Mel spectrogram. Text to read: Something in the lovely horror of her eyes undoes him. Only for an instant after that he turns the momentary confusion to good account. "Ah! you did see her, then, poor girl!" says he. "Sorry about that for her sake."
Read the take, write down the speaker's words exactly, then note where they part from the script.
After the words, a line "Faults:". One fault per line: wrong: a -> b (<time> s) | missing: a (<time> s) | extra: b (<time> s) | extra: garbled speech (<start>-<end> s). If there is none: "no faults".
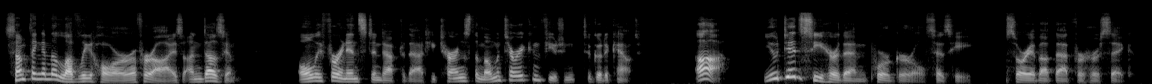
Something in the lovely horror of her eyes undoes him. Only for an instant after that he turns the momentary confusion to good account. "Ah! you did see her, then, poor girl!" says he. "Sorry about that for her sake."
Faults:
no faults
